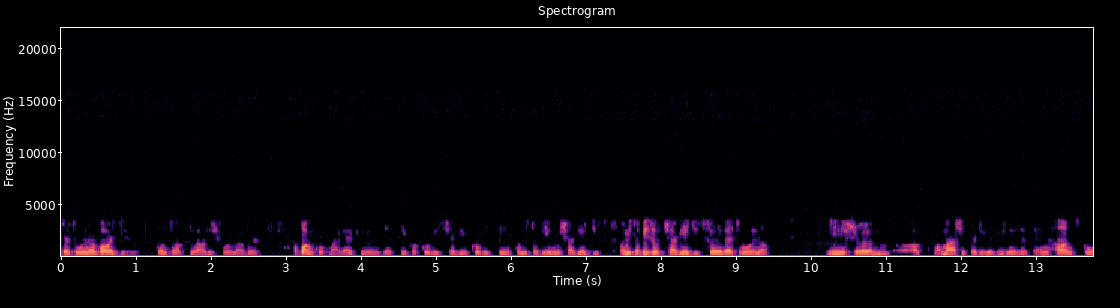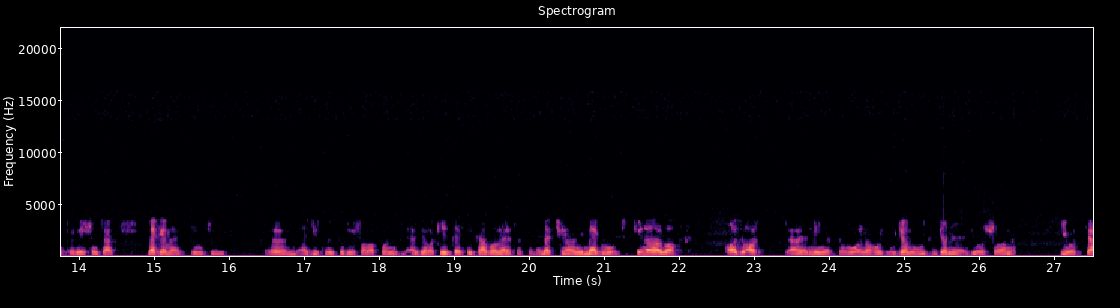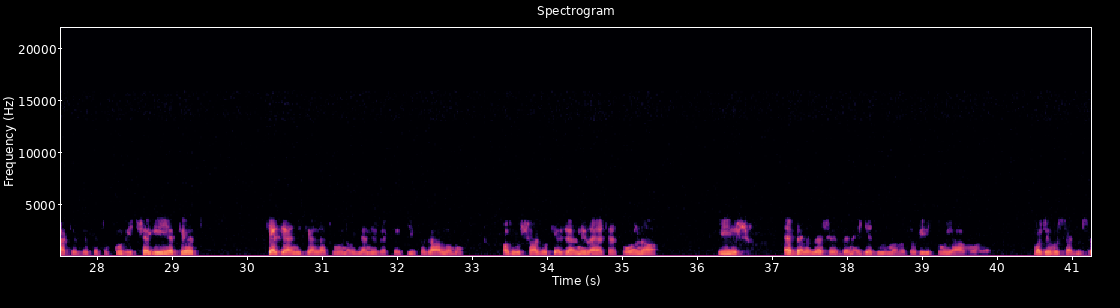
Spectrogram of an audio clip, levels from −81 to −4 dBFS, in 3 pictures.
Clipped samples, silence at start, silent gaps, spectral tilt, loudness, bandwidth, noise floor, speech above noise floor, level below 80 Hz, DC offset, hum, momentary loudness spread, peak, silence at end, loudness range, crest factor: under 0.1%; 0 s; none; -6 dB/octave; -30 LUFS; 16 kHz; -65 dBFS; 35 dB; -70 dBFS; 0.8%; none; 13 LU; -6 dBFS; 0 s; 5 LU; 24 dB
